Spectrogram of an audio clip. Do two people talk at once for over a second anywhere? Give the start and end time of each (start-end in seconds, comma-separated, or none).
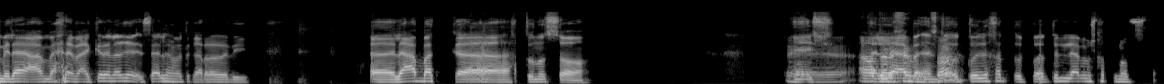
7.9-9.6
